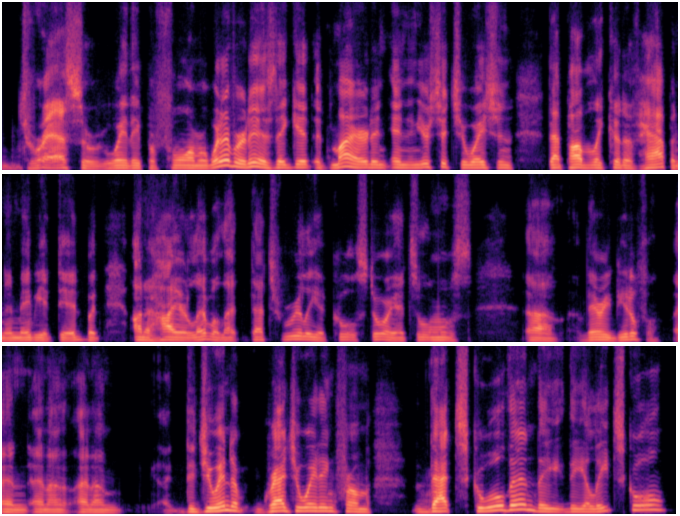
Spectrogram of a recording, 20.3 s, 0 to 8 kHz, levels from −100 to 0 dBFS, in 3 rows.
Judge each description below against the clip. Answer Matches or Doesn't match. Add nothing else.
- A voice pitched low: Matches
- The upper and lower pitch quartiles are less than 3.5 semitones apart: Doesn't match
